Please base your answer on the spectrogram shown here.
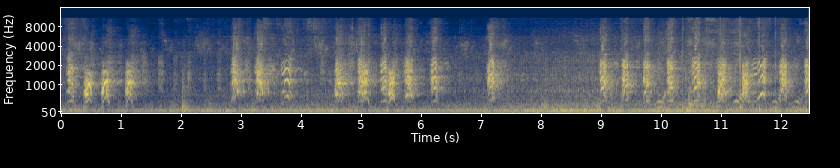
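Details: Belgian Malinois Trueno during protection training in Zumpango, State of Mexico, barks steadily, more than two sharp barks per second in irregular runs, over a low background rumble.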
